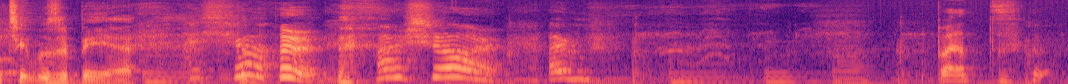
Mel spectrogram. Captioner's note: laughing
